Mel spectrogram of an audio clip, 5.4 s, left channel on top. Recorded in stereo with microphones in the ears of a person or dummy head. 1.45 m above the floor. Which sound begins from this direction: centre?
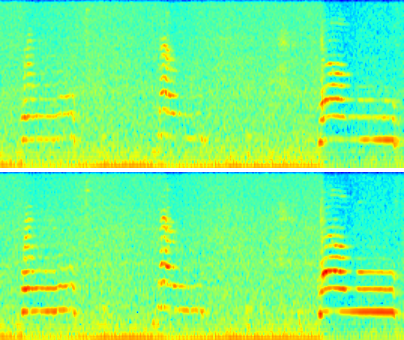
A cat meowing, at 0.3 s.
